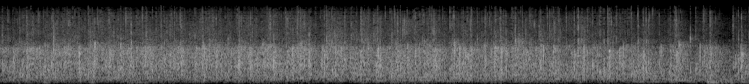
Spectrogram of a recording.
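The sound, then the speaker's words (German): Sustained applause from an audience at a singers' and musicians' gathering (Sänger- und Musikantentreffen) in Bingau as the mayor is called onto the stage, a dense, steady wash of many hands clapping at once, loud and continuous for several seconds with no voices standing out. “Bitte auf die Bühne Bürgermeister Sebastian Wolf und Karl Wappel Senior. Mit Applaus geht es natürlich am besten.”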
